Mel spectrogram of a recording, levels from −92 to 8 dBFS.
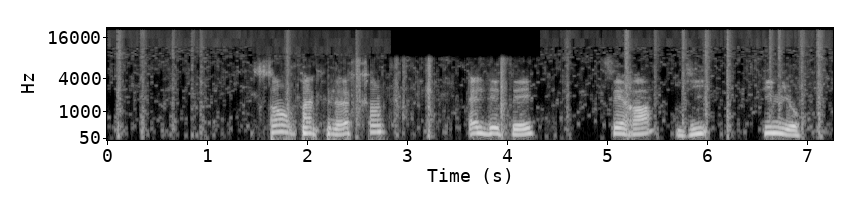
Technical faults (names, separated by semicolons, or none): overdone noise removal; call bitrate drop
